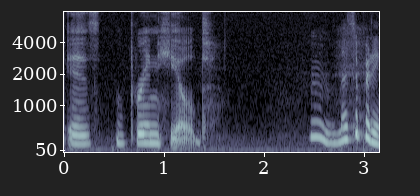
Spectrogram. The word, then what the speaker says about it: Brynhild: story a little bit and her name is bryn heeld hmm that's a pretty name yeah brynn for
